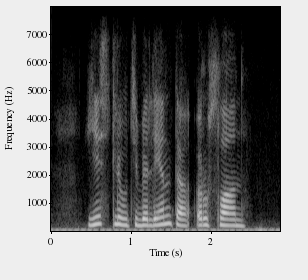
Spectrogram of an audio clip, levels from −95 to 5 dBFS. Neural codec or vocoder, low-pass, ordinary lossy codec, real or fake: none; 7.2 kHz; Opus, 32 kbps; real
